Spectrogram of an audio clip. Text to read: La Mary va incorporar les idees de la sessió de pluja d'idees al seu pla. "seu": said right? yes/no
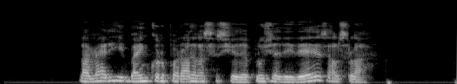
no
